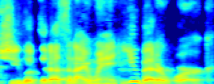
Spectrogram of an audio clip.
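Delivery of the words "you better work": mock earnest, dead serious, no-joke delivery. Retelling what was said as Oprah walked by: retelling own dead serious line. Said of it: "dead serious".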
